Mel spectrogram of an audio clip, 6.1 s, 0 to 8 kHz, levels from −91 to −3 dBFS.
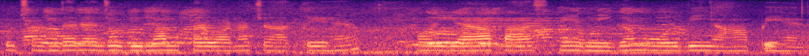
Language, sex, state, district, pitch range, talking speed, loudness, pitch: Hindi, female, Rajasthan, Bikaner, 190-200 Hz, 170 wpm, -18 LUFS, 195 Hz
